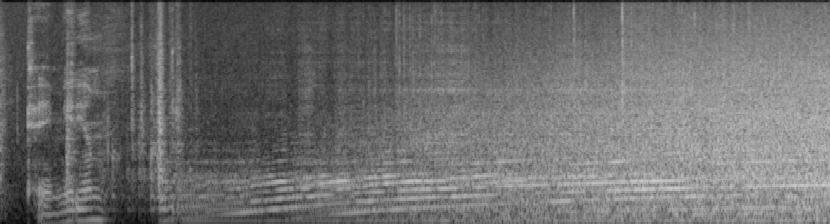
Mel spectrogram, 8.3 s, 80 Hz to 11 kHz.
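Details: Vintage 1983–84 Lasko box fan with a plastic Marco motor, previously repaired with adhesive, spinning up to medium: the whir climbs in pitch over a steady low motor hum ringing through the single-piece mount and frame; the hum is most pronounced on medium and low.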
